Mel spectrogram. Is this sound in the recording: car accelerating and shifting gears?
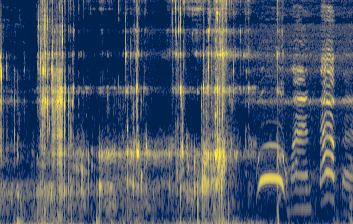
no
